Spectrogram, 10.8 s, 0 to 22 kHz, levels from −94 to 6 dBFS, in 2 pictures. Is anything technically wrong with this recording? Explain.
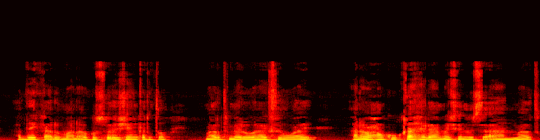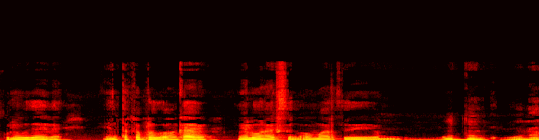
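Yes, there are two faults.

Throughout, the speech has gritty, lispy sibilants and a synthetic-sounding top end that stops at 12.3 kHz. This is likely HE-AAC compression at a very low bitrate, near 16 kbps. The treble is rebuilt from copied lower bands rather than coded, so its harmonics don't match the real ones.

From 9.18 s to the end, a section at the wrong speed plays at 0.56 times normal. Speed and pitch drop together, about ten semitones, so the speech turns deep and dragging. This is likely a playback or editing step using the wrong clock.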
